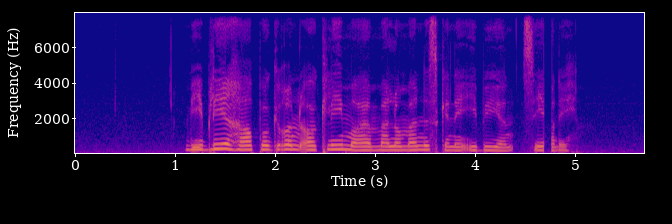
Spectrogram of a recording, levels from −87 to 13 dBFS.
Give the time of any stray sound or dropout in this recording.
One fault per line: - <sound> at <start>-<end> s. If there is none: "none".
- dropout at 4.7-4.8 s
